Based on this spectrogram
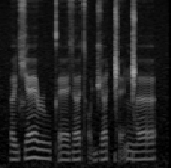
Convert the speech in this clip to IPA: ɜlʲɕɛːɹuː kʼɛːzɜtʰɔ̰ d͡ʒɜ ǁɛ̰ŋ͡ǁɜː

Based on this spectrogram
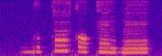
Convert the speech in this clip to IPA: ɡ͡bu˧ kɔ̃˦kɔ˧ kɛ̃˧ɡ͡bɛ̃˧

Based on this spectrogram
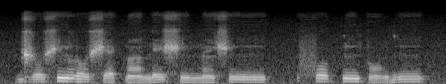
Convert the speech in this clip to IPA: d͡ʒo˧ʃĩ˦lo˧ ʃɛ˨k͡pã˨ne˧ ʃĩ˧mɛ̃˧ʃĩ˦ | fo˧ k͡pĩ˧kɔ̃˨ɡ͡bĩ˧

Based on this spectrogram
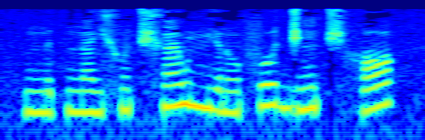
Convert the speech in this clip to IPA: netnæ̃jxũt͡ʃxæ̃w mʲɒɾũfo d͡ʒĩt͡ʃ hɒ

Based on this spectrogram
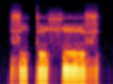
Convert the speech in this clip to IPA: zite xez

